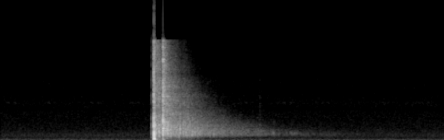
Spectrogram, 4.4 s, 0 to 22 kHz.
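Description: A single shot from a Hi-Point 995TS 9mm pistol-calibre carbine about a second and a half in, its report echoing and fading away over about a second.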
